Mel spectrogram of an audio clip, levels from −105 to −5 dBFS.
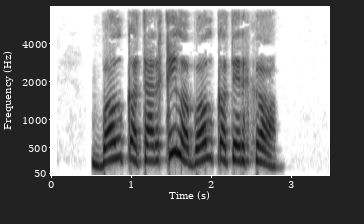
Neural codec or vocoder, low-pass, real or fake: none; 7.2 kHz; real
